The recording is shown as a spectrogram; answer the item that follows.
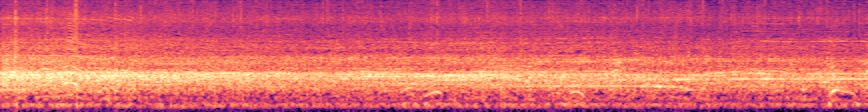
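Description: A large crowd cheering and applauding, with scattered shouts and whoops, slowly dying down.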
